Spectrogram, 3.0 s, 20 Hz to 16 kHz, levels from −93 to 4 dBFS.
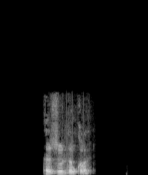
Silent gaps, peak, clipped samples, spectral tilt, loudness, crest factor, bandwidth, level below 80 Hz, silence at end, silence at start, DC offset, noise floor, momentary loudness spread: none; -2 dBFS; under 0.1%; -5.5 dB/octave; -18 LUFS; 20 dB; 7.8 kHz; -58 dBFS; 1.15 s; 0.85 s; under 0.1%; under -90 dBFS; 4 LU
